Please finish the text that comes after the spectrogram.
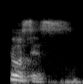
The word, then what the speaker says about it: ptosis: The paralysis of levator palpebrae superioris, ptosis. P is silent here.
